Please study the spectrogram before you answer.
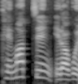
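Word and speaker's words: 手間賃: 이때 붙일 수 있는 게 친이 됩니다. 그래서 테마친이라고 읽을 거고 정답은 1번이 되는 거죠.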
